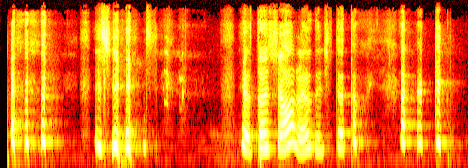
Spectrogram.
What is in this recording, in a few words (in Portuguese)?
rindo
